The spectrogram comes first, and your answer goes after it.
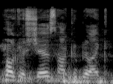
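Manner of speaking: ordinary delivery, nothing marked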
